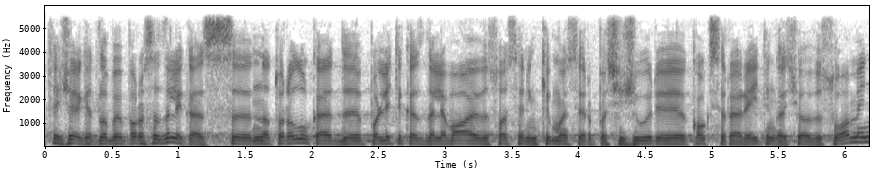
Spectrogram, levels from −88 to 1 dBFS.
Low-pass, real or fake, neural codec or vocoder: 5.4 kHz; real; none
